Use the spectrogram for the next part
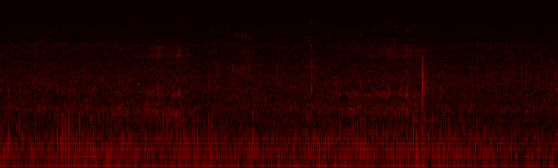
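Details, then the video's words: A Himalayan Persian cat rumbles a steady low purr while being stroked on the neck, a sign it feels safe and at ease; light rustling and one sharp tick near the end. "Suara Kucing Mendengkur (Manja Banget) CAT PURRING"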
